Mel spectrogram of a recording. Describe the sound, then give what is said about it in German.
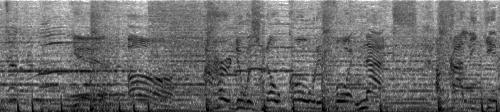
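A hip-hop track with a steady, punchy beat and deep bass under a looping sampled melody with vocal-like swoops, played loud, with a rapper rapping over the sample. “Und … hat noch das getan, was ein Rapper tut, drüber gerappt.”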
